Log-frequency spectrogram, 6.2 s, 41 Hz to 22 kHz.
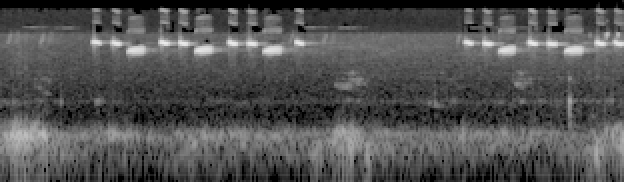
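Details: Tits nesting in a box with chicks, 21 April; two phrases of pure whistles, high short notes paired with slightly lower longer ones, separated by a quiet gap with soft low rumbling.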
